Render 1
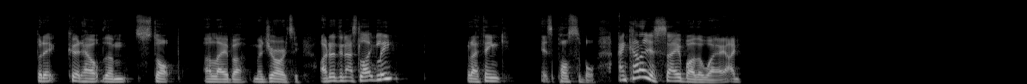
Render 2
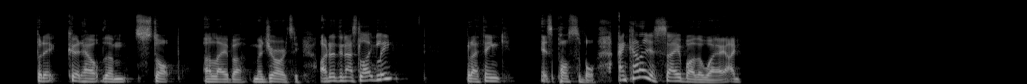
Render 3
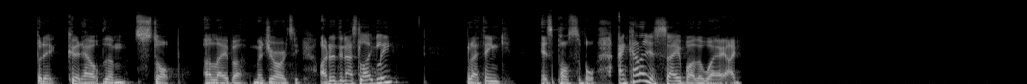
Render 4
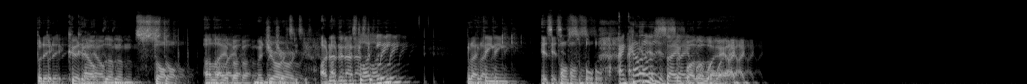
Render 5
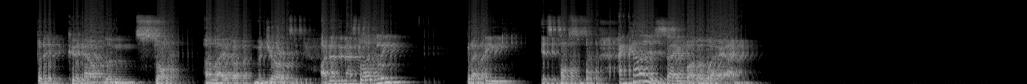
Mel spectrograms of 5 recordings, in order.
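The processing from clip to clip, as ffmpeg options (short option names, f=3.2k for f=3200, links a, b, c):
-af "acompressor=threshold=-34dB:ratio=6,volume=7.5dB"
-af "afreqshift=-170,lowshelf=f=69:g=6,volume=4dB"
-af "aecho=1:1:94|188|282:0.631|0.126|0.0252"
-filter_complex "[0:a]acrossover=split=290|680|2300[a][b][c][d];[b]acrusher=bits=4:mix=0:aa=0.000001[e];[a][e][c][d]amix=inputs=4:normalize=0,asplit=2[f][g];[g]adelay=43,volume=-6.5dB[h];[f][h]amix=inputs=2:normalize=0,volume=-1.5dB"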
